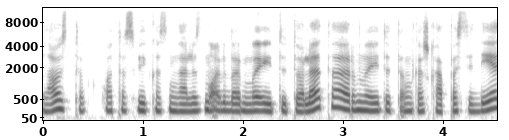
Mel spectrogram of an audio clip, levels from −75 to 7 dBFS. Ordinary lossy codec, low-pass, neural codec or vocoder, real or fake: MP3, 96 kbps; 10.8 kHz; autoencoder, 48 kHz, 32 numbers a frame, DAC-VAE, trained on Japanese speech; fake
